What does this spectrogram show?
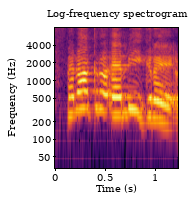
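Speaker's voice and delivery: hammy Italian announcer; mock Italian. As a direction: fake Italian, high and loud. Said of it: "means wider is better in Italian".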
